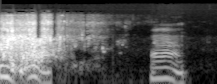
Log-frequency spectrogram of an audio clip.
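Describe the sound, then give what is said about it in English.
A brief burst of splashing water as a person is in a swimming pool, fading quickly, followed after a pause by a short voiced sound. “He actually is in the water. There we are.”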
